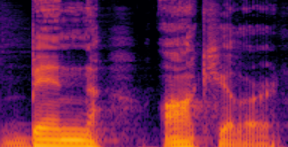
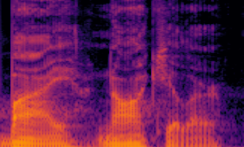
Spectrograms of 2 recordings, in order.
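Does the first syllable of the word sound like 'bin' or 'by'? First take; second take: bin; by. First: The first syllable sounds like 'bin'. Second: The first syllable sounds like 'by'. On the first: The speaker calls it right. "the prefix is bin, not by. It's binocular" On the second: The speaker calls it wrong. "not binocular"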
